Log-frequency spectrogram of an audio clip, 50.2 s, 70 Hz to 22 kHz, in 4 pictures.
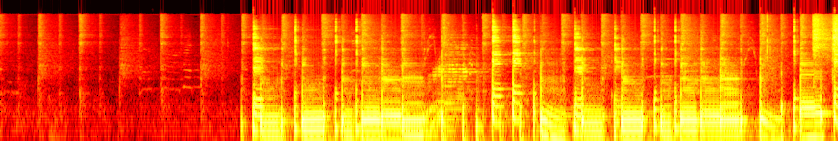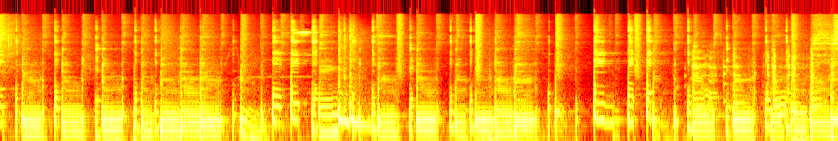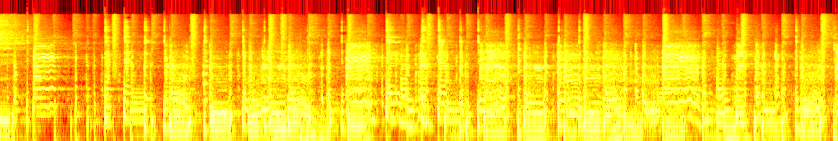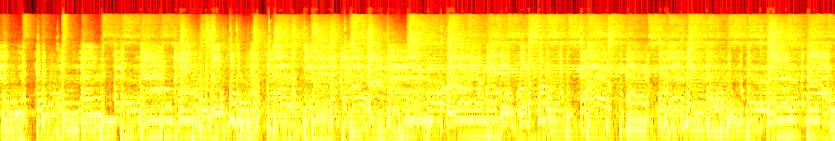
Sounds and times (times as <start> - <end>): Ska: 0.0 - 50.2
Psychedelic rock: 3.6 - 50.2.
